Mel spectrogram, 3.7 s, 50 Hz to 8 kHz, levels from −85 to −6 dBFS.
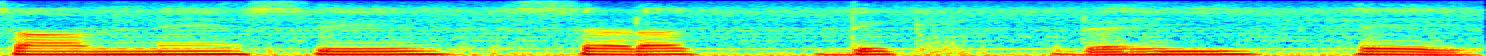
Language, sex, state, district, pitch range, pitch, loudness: Hindi, male, Madhya Pradesh, Katni, 145-155 Hz, 150 Hz, -15 LUFS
